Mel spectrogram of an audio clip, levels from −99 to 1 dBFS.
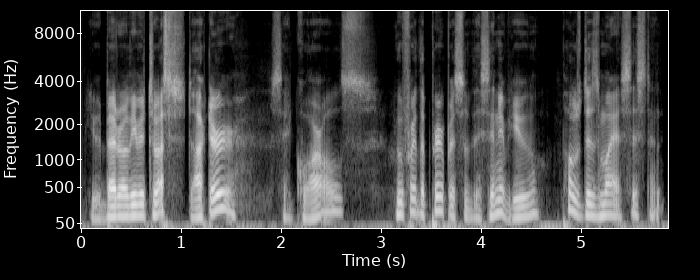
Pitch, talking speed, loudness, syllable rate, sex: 125 Hz, 215 wpm, -20 LUFS, 6.4 syllables/s, male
